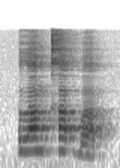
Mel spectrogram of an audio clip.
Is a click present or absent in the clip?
absent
